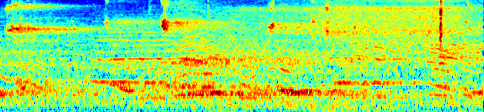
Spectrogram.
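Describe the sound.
A basketball dribbled on the court during a Lexington vs Wadsworth game at Orrville: a few faint, evenly spaced bounces over steady background noise.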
